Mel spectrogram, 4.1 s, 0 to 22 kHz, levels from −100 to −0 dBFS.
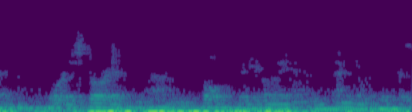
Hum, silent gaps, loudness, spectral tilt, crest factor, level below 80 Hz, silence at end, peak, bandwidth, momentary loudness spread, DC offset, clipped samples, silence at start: none; none; -52 LUFS; -9 dB/octave; 12 dB; -48 dBFS; 0 s; -24 dBFS; 1.8 kHz; 5 LU; under 0.1%; under 0.1%; 0 s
